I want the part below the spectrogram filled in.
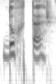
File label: "duxter" daughter literary, Urdu, F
